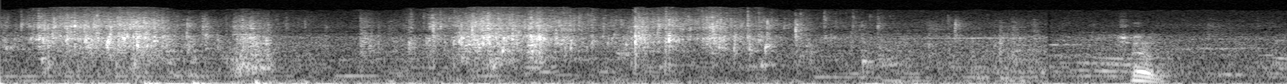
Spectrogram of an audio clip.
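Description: Faint water splashing in two short bursts, one at the start and one about a second and a half in, followed by a brief voice near the end.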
